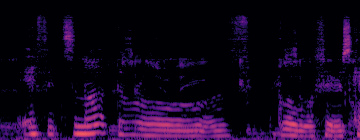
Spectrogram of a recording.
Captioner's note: speaking French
